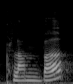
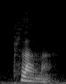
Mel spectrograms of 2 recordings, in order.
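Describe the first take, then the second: First: A B sound is heard in the middle. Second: No B sound is heard in the middle. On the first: The speaker calls it wrong. "it's not plumber" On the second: The speaker calls it right. "the B that is actually a silent letter"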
